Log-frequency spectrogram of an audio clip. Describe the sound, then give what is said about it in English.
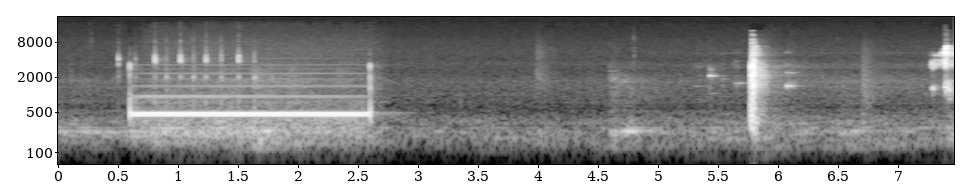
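A steady telephone tone from dialing a guest holds for about two seconds and then stops. After a pause, a few soft clicks and taps follow. “I think we should give our guest a call.”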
